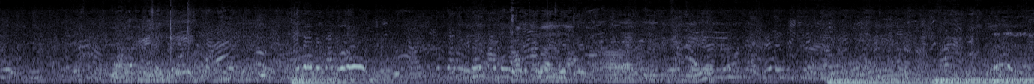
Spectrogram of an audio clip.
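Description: A large crowd chatters and calls out loudly outdoors.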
